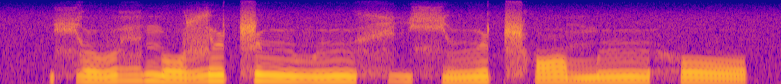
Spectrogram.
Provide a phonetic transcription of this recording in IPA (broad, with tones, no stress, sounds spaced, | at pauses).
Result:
ç ɵ˧˩ β ɛ̤˥ n o˧˩ ɮ ɨ˥ ʈ͡ʂ ɨː˥˧ β ɨː˧˥˧ x i̤˥˧ ç ɨː˨˥ ʈ͡ʂʰ ɔ˧˥˧ m ɨː˧˥˧ h o˥˧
